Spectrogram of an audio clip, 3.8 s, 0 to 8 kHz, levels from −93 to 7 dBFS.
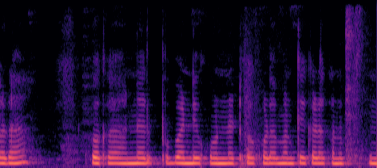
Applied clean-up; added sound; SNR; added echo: none; none; none; none.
